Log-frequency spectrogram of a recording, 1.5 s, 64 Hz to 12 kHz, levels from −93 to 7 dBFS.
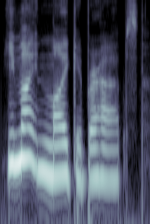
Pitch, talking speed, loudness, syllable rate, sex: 220 Hz, 200 wpm, -16 LUFS, 4.6 syllables/s, female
